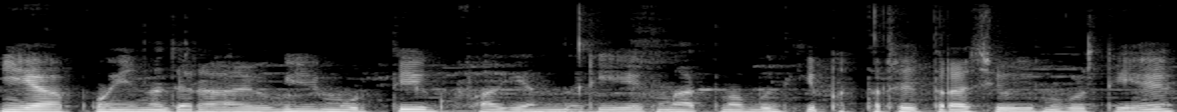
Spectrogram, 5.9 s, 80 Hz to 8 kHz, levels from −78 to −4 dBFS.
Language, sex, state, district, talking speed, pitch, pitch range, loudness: Hindi, male, Uttar Pradesh, Muzaffarnagar, 205 wpm, 135 Hz, 130-135 Hz, -20 LUFS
